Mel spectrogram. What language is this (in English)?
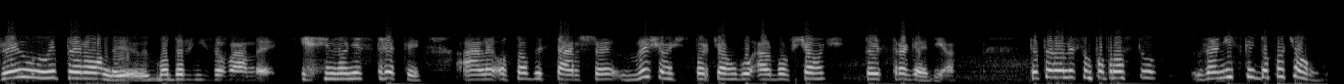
Polish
